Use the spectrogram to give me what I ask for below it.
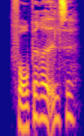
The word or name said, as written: FORBEREDELSERNES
